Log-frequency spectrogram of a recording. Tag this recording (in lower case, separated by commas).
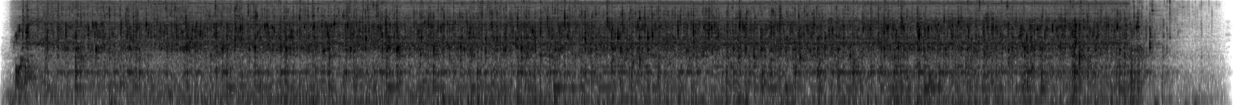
water tap, home sounds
